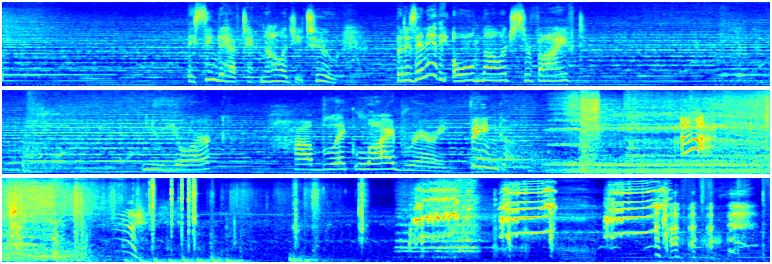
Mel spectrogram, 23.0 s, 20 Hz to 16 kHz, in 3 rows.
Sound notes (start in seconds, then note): 12.9 growling; 16.9 cocking; 19.4 screeching; 20.8 laughing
